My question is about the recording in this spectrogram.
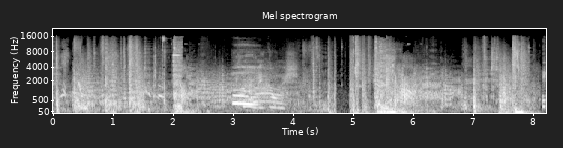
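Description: Movie-soundtrack firefight: many rapid rifle shots in quick succession, with a voice shouting about three seconds in. The sound drops out briefly near five seconds, then heavier, deeper shots follow.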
